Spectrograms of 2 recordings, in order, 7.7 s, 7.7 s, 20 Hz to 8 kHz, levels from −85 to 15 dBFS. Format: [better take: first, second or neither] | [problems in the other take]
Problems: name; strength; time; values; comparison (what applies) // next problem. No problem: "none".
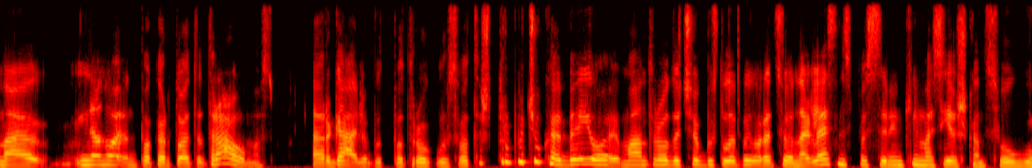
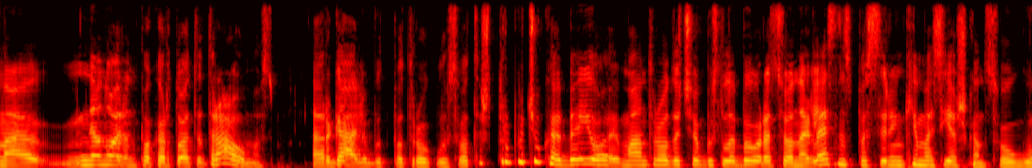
second | noise reduction (neural diffusion model UNIVERSE++)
